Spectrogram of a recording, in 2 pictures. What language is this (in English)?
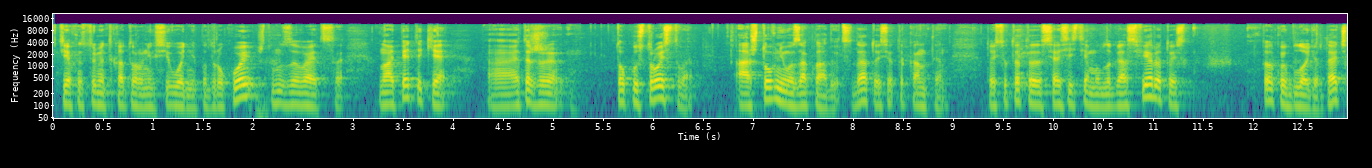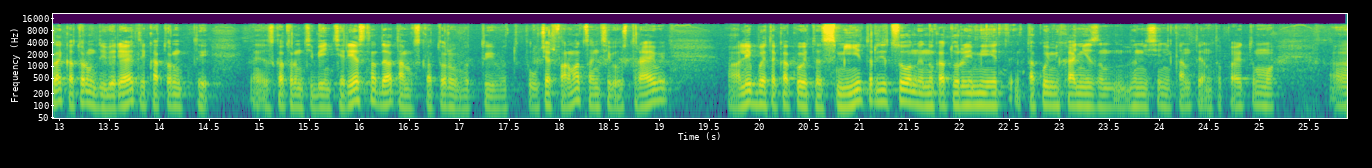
Russian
